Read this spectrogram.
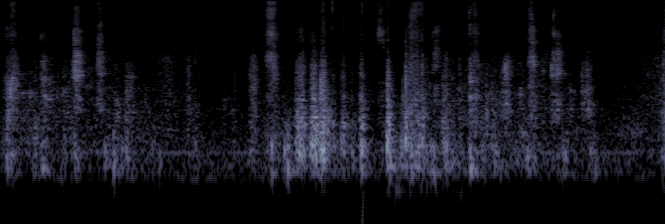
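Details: Chihuahua named Coco playing on the carpet after a shower, indoors in Amarillo, Texas; quick breathy panting bursts come in runs, mixed with scratchy rustling of paws and body against the carpet.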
